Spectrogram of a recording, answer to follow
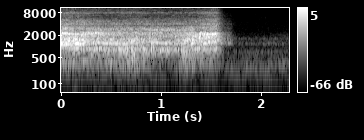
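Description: A woman's loud, harsh horror jump-scare scream, cutting off suddenly about one and a half seconds in, after which only a faint low hum remains.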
